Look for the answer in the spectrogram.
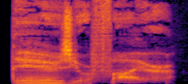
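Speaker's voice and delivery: slow, hushed tease; faint whisper. A narrator's reading. Wounded prisoner teasing her temper, slow whisper. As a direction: whisper it with a weak smile.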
